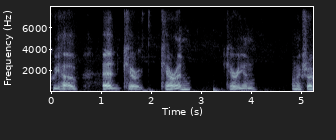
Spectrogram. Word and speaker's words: Carreon: 157 this week we have Edie care Karen carrion I make sure I pronounce her name right carry on carry on awesome thank you thanks so much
